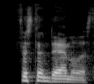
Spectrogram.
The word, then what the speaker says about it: Fistandantilus: Now I, I, know you've you've actually been asked by fans many times about this idea of fistandulus. Uh, fist, how do you pronounce it? Fist, fist, fistandulus or fistandalus? – Fistandantilus. There we go.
